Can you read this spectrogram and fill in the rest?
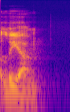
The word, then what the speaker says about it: Leung: Leung.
